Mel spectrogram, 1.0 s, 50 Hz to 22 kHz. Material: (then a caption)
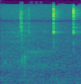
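Steel. Tapping the metal pocket clip on a Ganzo G732 folding knife makes three short, bright clicks with no ring-out. The clip clicks against the G10 handle because of a gap where it contacts the handle, which leaves it with weak retention that can be fixed by bending the clip inward.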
